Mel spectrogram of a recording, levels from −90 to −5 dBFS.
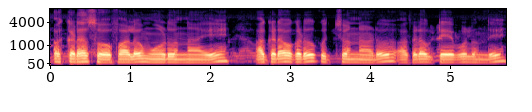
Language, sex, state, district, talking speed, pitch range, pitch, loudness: Telugu, male, Andhra Pradesh, Sri Satya Sai, 125 wpm, 110-125 Hz, 115 Hz, -14 LUFS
